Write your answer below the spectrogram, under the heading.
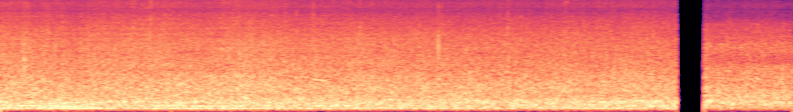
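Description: Motorboat passing close underneath, its low engine hum fading about a second in, over a steady rushing noise of churned wake water. The sound drops out briefly near the end.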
